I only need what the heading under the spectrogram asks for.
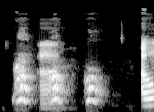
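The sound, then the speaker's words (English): A small dog barks four times in quick, uneven succession, each yap short, sharp and fairly loud. “There's also a small dog.”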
